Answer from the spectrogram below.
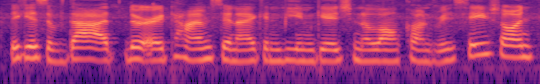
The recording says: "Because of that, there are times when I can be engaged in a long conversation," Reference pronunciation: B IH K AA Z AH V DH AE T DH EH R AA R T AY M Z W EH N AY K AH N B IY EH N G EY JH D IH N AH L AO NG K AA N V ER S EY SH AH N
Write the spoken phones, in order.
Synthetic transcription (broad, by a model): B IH K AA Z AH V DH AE T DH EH R AA R T AY M S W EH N AY K AH N B IY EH N G EY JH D IH N AH L AO NG K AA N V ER S EY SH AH N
